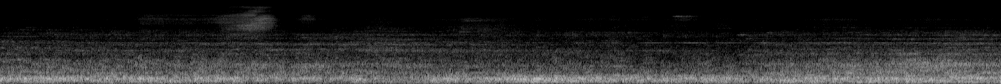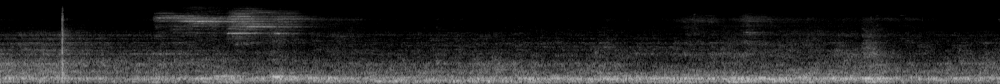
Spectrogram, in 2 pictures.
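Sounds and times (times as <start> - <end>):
train wheels rumbling on rails: 0.0 - 20.0
high-pitched wheel squeal: 11.6 - 13.1.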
